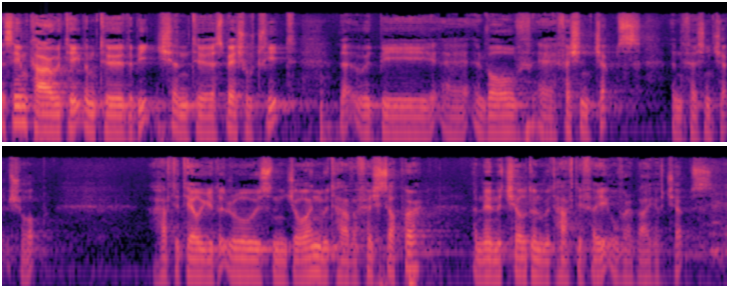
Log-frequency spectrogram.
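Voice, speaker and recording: At a moderate pace and fairly low pitch, a man speaks in a plain, everyday voice with fairly even intonation. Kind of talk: funeral homily with gentle family biography. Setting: church. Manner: warm, gently humorous, speaks directly to the widow.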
